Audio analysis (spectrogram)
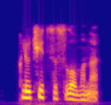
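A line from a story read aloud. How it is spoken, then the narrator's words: Gruff mutter. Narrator (Russian): буркнул кошак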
